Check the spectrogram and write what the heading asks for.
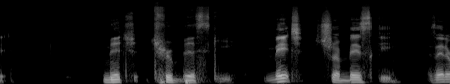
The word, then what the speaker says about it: Trubisky: I want to give a shout out to Mitch Trubisky. I said it right? Okay. No, Trubisky. This nigga you been fucking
